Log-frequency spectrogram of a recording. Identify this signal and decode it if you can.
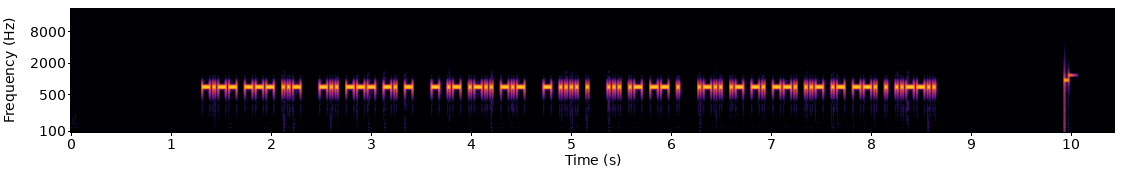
Morse code, heard as a keyed tone, about 42 wpm, 700 Hz. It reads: YOU DONT TALK THE SAME LANGUAGE?
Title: Sentences from Top 1000 Words - Review Part 3 - 45wpm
